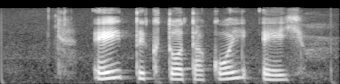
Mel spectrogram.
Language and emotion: Russian, neutral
